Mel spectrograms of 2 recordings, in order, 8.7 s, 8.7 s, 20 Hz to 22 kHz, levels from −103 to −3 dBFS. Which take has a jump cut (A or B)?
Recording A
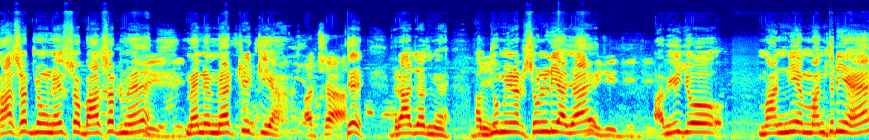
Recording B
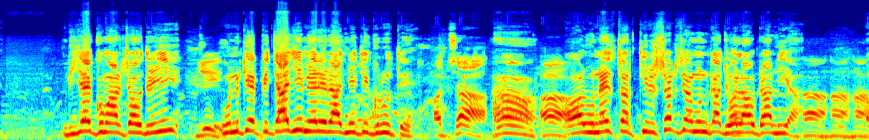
A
